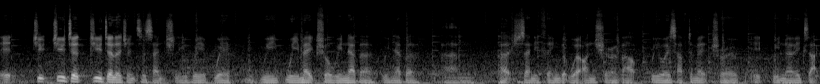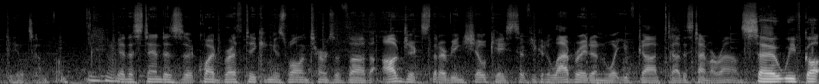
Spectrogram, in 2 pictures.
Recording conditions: busy venue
